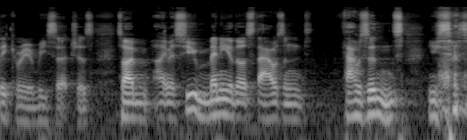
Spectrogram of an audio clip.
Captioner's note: laughing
